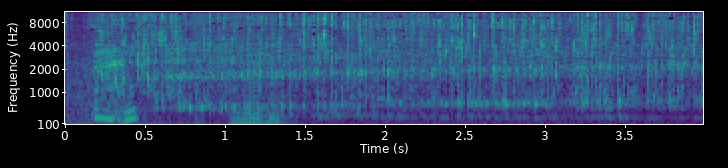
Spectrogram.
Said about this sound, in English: When you hear the sound of the pouring water into the pint glass, that's where you need to hold your nerve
